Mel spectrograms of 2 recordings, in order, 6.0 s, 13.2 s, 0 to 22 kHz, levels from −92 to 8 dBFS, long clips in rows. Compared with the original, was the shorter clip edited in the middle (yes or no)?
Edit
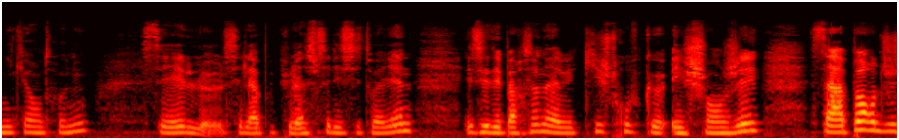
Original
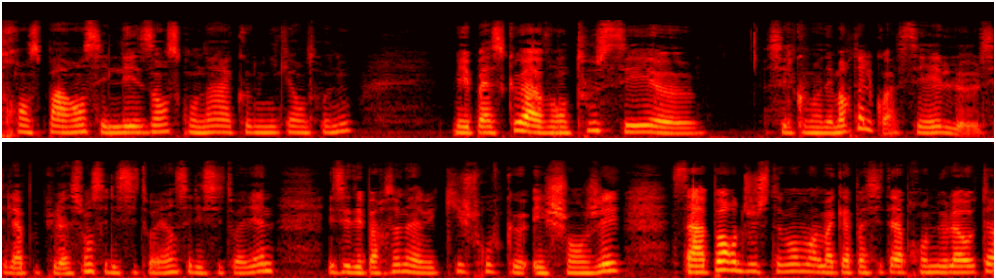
yes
